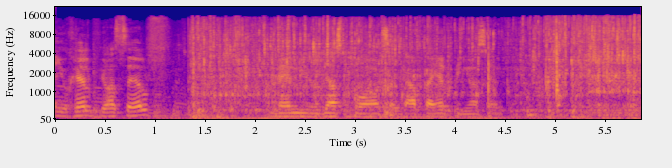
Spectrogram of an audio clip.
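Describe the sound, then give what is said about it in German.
Water runs steadily from a tap into a canister at a squat-toilet block, supplied from a large external tank, a continuous gushing and splashing that starts after a brief moment of voices and carries on to the end. “Wir haben hier Wasserhähne. Du kommst, erleichterst dich und dann füllst du den Kanister.”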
